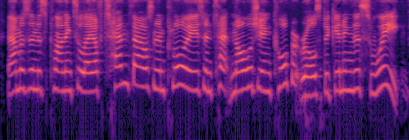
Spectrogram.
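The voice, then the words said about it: Australian female accent. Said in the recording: “I think that's an Aussie female accent.”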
